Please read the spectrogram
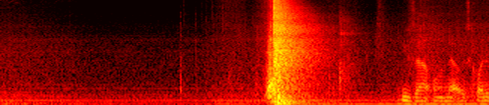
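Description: Golf iron swung and striking a ball off a hitting mat: a short rising swish, then one sharp strike about three and a half seconds in that rings out for about a second. A low steady hum runs underneath.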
